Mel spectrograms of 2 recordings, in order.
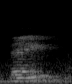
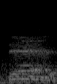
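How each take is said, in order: First: The vowel is long and full. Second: The vowel is short and reduced.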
